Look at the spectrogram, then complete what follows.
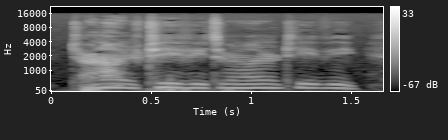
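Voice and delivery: half-acted urgent friend on the phone; imitating urgent friend. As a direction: echo a friend's urgent call to wake up. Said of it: "and listen to the message".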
